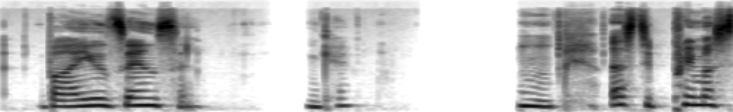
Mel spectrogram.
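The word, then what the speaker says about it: 梅雨: You're talking about tsuyu, but Bayou is it's pronounced Bayou when it's, let me see, on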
